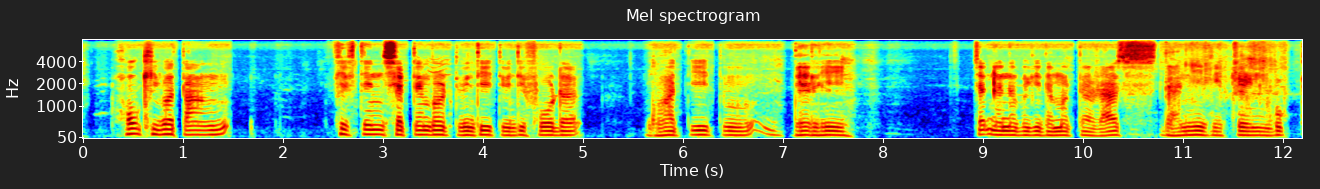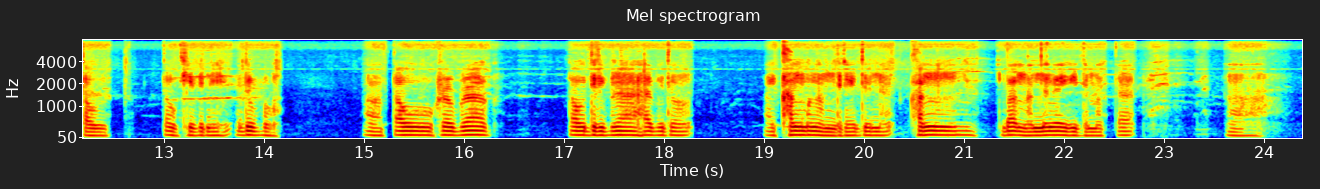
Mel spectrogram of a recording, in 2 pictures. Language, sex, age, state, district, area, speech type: Manipuri, male, 30-45, Manipur, Chandel, rural, spontaneous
